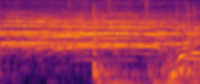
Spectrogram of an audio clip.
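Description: Live band music with a crowd cheering and whooping; a deep, sustained bass note comes in about a second in.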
